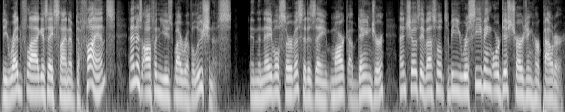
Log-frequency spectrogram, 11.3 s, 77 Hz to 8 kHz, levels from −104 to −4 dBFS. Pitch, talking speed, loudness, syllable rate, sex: 160 Hz, 185 wpm, -20 LUFS, 5.1 syllables/s, male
